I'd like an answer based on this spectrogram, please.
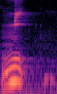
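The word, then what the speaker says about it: み: with a little Loop is pronounced like the English word me in other words it sounds like me in meat looks like lucky number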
